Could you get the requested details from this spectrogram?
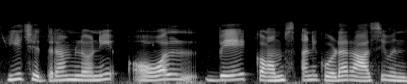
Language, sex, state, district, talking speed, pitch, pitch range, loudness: Telugu, female, Telangana, Hyderabad, 130 wpm, 200 Hz, 190-215 Hz, -16 LUFS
